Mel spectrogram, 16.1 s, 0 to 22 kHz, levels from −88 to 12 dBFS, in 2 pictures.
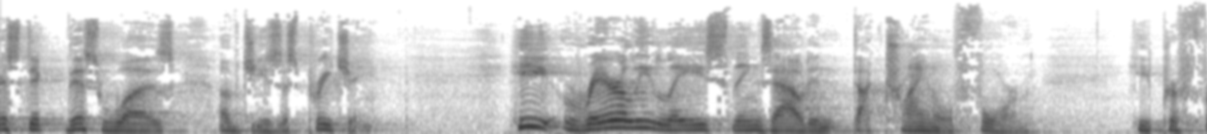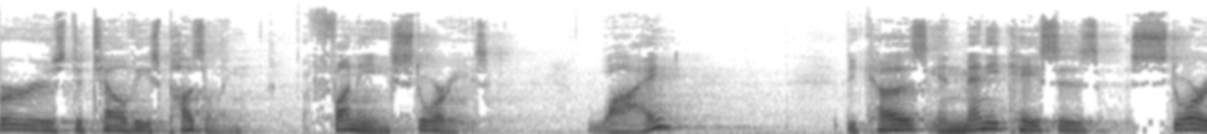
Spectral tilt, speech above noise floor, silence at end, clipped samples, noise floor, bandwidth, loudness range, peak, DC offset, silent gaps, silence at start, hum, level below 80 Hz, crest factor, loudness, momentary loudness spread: -5.5 dB/octave; 35 dB; 0 s; under 0.1%; -56 dBFS; 18 kHz; 6 LU; -4 dBFS; under 0.1%; none; 0 s; none; -50 dBFS; 18 dB; -21 LUFS; 14 LU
